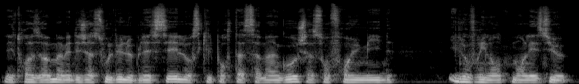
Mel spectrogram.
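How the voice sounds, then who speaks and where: A man narrating a novel in steady storytelling. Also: lowish voice, brisk, breathy edge. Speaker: audiobook narrator. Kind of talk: scripted narration.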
